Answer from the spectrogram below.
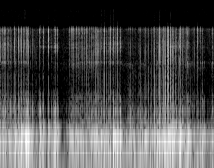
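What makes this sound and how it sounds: A black foam microphone windscreen is slowly rubbed and scratched with the fingernails of both hands, producing a continuous low, muffled rumbling scrape. Uneven bursts of grainy friction swell and fade, with faint high crackle over a deep thudding base.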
